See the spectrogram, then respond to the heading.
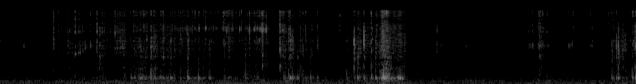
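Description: A solid, hand-sized beige soap bar held in the palm has its surface scored into a grid and carved into small cubes with a metal utility knife blade. Dry, bright scraping and cutting scratches come in uneven bursts with short pauses, ending on a sharper, louder cut.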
